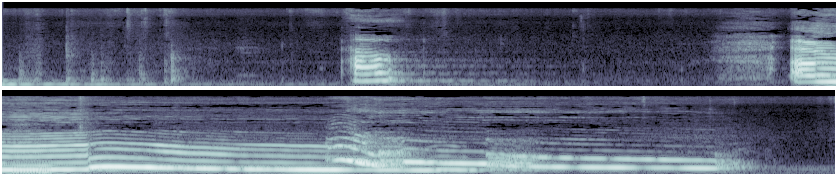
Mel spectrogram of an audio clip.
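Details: A pet pit bull joins its owner in singing: a brief yelp-like note, a quiet gap, then a sustained, tonal howl with rich harmonics that rises, holds and bends downward over about four seconds.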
